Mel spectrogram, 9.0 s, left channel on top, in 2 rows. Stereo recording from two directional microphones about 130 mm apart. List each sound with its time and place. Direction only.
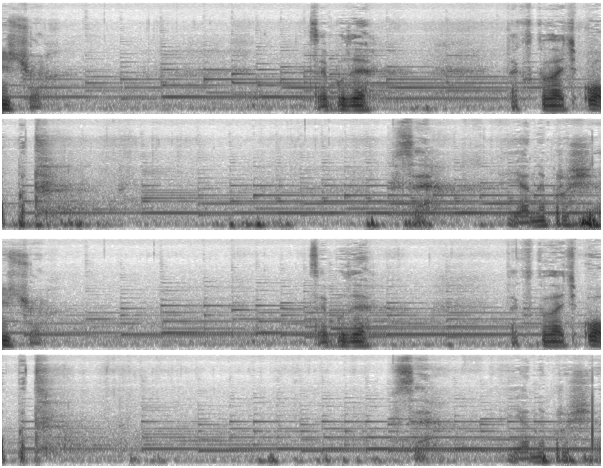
0.0 s speech: 5° right (ahead or behind)
2.3 s speech: 10° right (ahead or behind); by 4.9 s 35° right (ahead or behind)
7.3 s music: 15° right (ahead or behind)
8.3 s speech: centre (ahead or behind)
